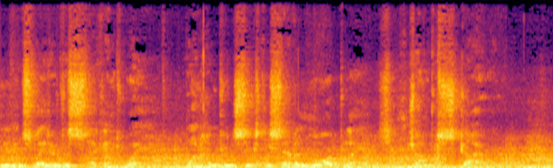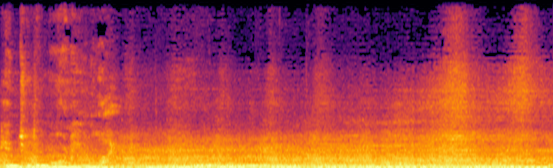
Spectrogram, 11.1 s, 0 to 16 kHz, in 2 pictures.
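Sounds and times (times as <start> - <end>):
propeller warplane engines droning: 2.6 - 11.0.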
